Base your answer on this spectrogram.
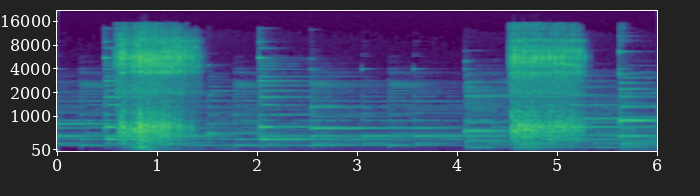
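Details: Grandmother snoring: two loud, rough breathing bursts about four seconds apart over steady background music.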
